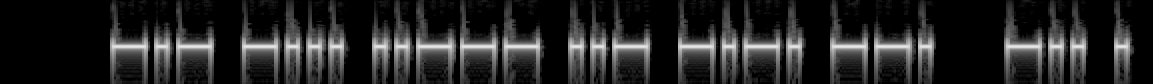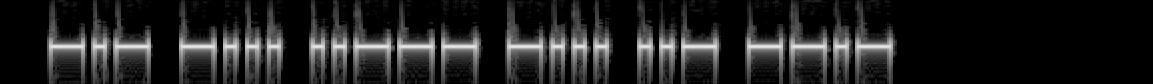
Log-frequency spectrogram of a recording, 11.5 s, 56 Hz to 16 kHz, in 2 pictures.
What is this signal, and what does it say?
Morse code, heard as a keyed tone, about 22 wpm, 700 Hz. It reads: KB2UCG DE KB2BUQ
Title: USA Callsign DE Callsign - 6 Characters - 22wpm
